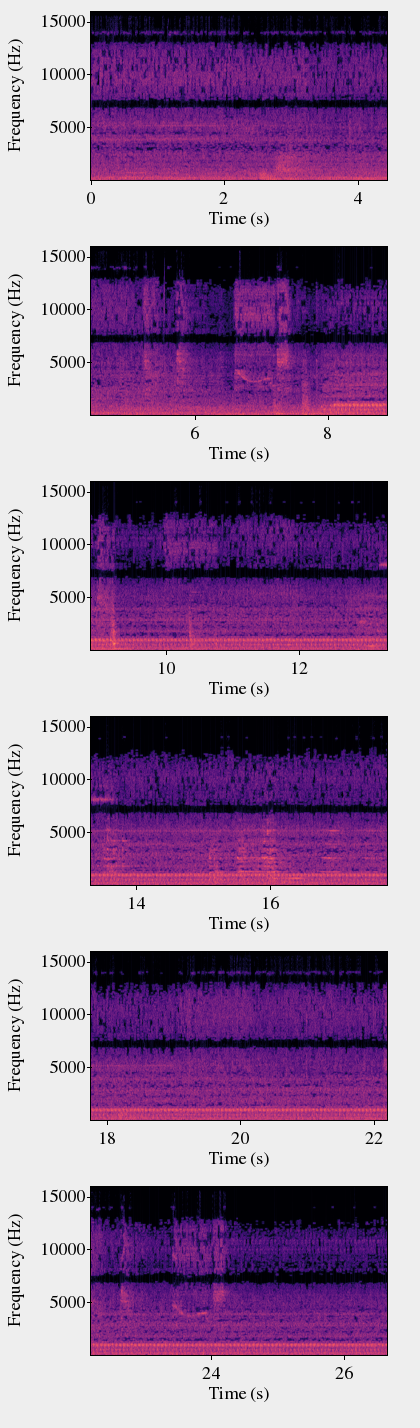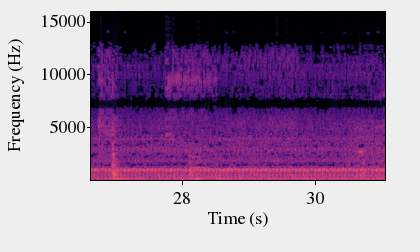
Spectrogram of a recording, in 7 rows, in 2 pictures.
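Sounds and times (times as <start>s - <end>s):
drilling machine whining: 9.9s - 20.7s.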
